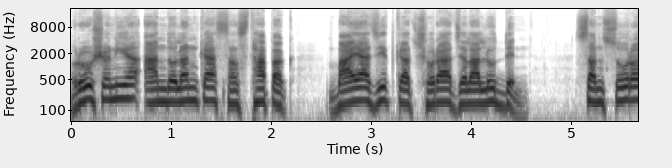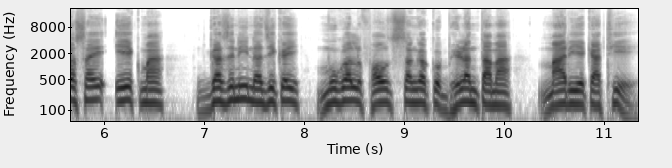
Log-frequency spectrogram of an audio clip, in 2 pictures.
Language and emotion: Nepali, neutral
